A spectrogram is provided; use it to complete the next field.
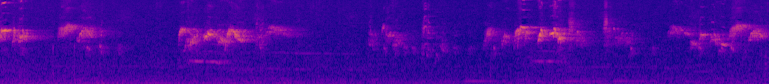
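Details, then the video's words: Two caged red-whiskered bulbul decoys in a solo singing contest: short, bubbly, warbled phrases of about a second each, repeated roughly every two seconds, with a faint low whistle from another bird between them. "Hai chú chào mào mồi so lo ché"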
